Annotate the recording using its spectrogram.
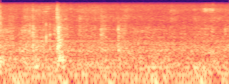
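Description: Quiet room noise with a few faint clicks and knocks from the camcorder being handled as it moves.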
